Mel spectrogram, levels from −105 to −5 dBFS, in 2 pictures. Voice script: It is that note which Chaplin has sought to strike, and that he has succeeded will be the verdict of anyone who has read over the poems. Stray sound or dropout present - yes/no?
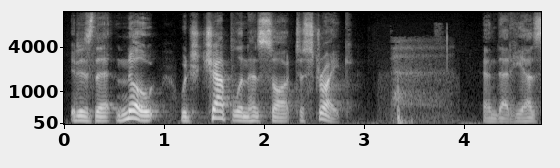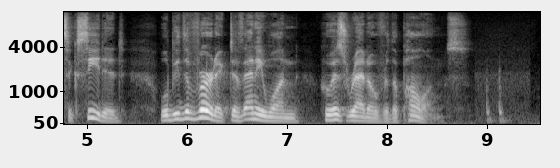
yes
